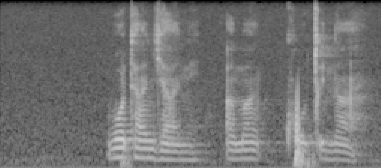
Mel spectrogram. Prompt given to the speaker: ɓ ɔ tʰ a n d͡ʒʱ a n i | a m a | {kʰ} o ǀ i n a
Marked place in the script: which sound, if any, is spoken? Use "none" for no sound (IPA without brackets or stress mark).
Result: kʰ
